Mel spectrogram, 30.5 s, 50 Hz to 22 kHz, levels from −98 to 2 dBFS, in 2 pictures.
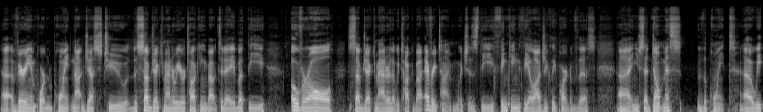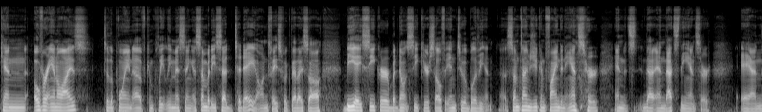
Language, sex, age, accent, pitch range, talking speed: English, male, 20-39, American, 95-110 Hz, 165 wpm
